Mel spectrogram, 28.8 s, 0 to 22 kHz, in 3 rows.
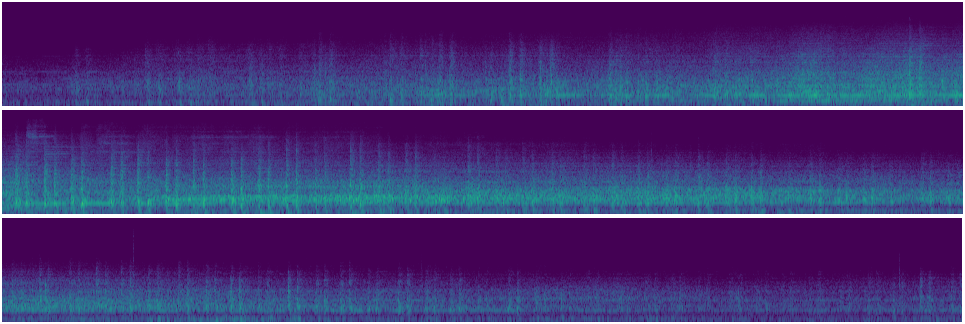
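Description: JR West 113 series electric train running along the track. Its running noise builds to a peak of wheels clacking over rail joints about ten to fourteen seconds in, then fades away, with a steady hum underneath.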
